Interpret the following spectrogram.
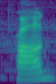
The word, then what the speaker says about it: Prague: I know it's pronounced Prague.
